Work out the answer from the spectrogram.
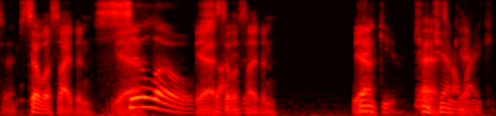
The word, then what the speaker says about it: psilocybin: I thought that's how you pronounce it. Psilocybin. Psilocybin. Yeah, psilocybin.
